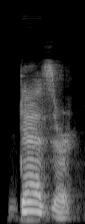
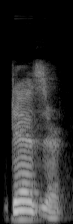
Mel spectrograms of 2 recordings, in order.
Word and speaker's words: desert: long and the short The first word is pronounced as desert, desert.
